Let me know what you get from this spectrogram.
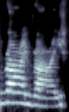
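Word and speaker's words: Rai Rai: you in a minute it was called the she called it the Rye Rye right but I had to ask her to spell it because I would never have guessed in a million years it's r a i r a i right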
